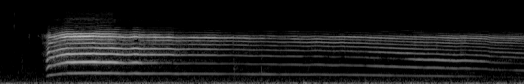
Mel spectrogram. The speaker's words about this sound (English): And so I recorded myself screaming.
